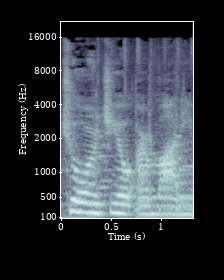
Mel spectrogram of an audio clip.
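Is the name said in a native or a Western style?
Western. The name is said in a Western style. The speaker calls it wrong. "That's the Western style"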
